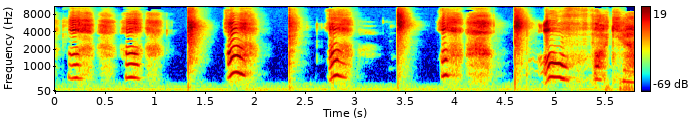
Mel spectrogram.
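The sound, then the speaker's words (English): Four sharp slaps of a hand on bare buttocks land about a second apart, interspersed with breathy gasps and vocal sounds. “Slapping my ass.”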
